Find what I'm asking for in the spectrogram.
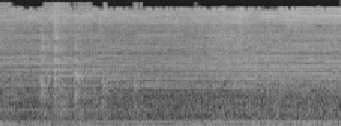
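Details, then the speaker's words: DC compressor on a solar ice block machine: a low, steady hum with an even buzz and no knocking or rattles; running smoothly. "The engine is running smoothly. We have also installed DC compressor and it's working."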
